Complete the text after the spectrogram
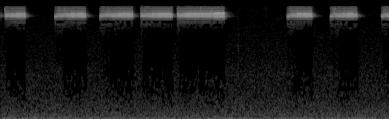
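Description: A marsh bell cricket sings high, pure ringing trills in short bursts separated by brief pauses.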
